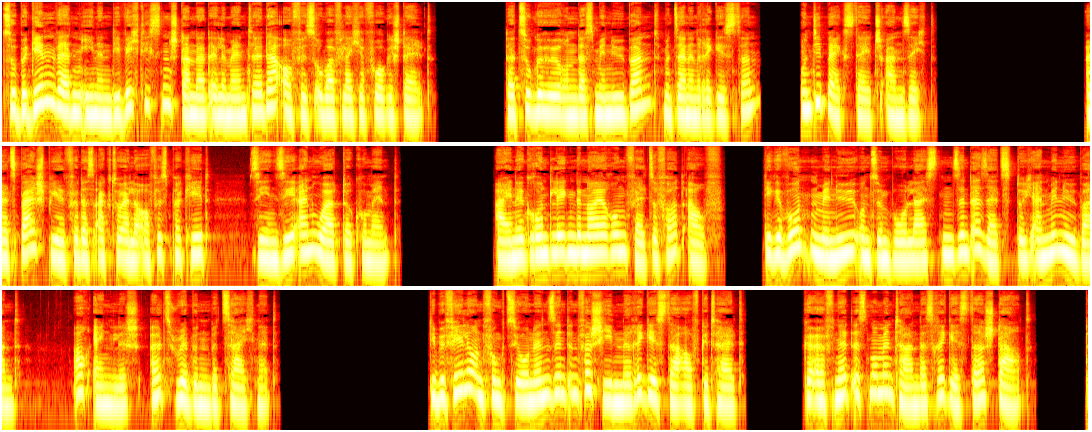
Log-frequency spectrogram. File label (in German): E-Learning Sprecherin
